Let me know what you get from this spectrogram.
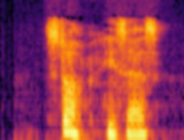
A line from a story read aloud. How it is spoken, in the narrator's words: Augus muttered to himself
